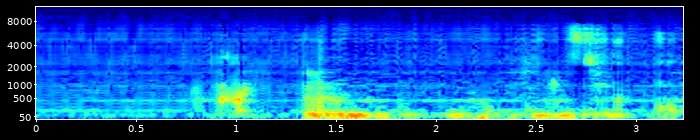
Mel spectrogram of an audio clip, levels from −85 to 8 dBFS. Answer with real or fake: fake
